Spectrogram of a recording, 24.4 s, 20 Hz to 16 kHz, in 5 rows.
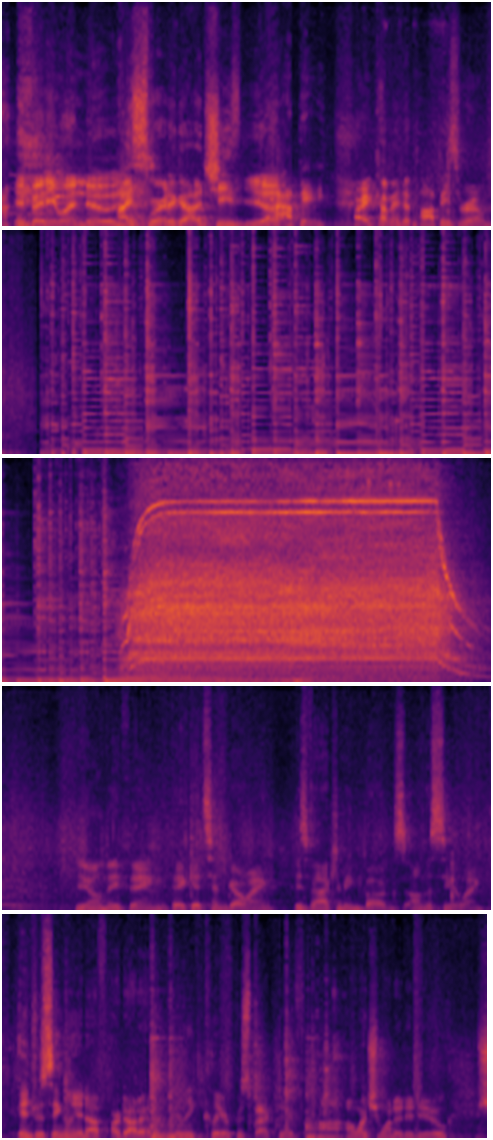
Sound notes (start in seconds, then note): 10.9 vacuum wheezes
